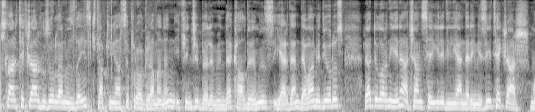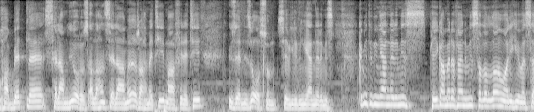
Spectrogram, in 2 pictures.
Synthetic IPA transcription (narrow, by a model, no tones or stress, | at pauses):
d̪oslˠaɾt̪ʰɛcɾaɾɦuzuɾlˠaɾɯnɯzd̪ajɯz̥cʰi̥t̪ʰap̚d̪ynjaːsɯpʰɾo̞ɡɾamɯnɯnicʰind͡ʒibø̞lʲymynd̪ɛkʰalˠd̪ɯːmɯzjæɾd̪ænd̪e̞vame̞d̪ijo̞ɾuz̥ | ɾad̪jo̞lˠaɾɯnɯje̞niat͡ʃʰansɛvɟilʲid̪inlʲijænlʲe̞ɾimizit̪ʰɛcɾaɾmuɦabːɛt̪lʲɛselʲamlˠɯjo̞ɾuzalˠːaːɦɯnselʲaːmɯɾahmet̪ʰimaːfiɾet̪ʰi | yze̞ɾinizɛo̞lˠsunsɛvɟʲilʲid̪inlʲejænʲe̞ɾimiz̥ | kʰɯmːet̪ʰlʲid̪inlʲejænlʲe̞ɾimizpʰejɡambæɾefænd̪imiz̥salˠːalˠːaːhualʲejɦivɛsæ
